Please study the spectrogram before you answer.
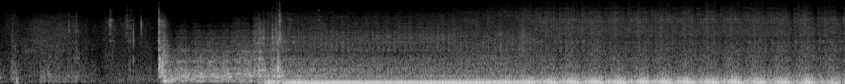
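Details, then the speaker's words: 1970 Morris Minor Traveller first start after SU carburettor rebuild, before adjustment: short crank, catches and settles into lumpy idle with uneven pulsing beat; rough running, carb still to be adjusted. "well she might not sounded too good but she started so let's see if we can get her running a little bit better"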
